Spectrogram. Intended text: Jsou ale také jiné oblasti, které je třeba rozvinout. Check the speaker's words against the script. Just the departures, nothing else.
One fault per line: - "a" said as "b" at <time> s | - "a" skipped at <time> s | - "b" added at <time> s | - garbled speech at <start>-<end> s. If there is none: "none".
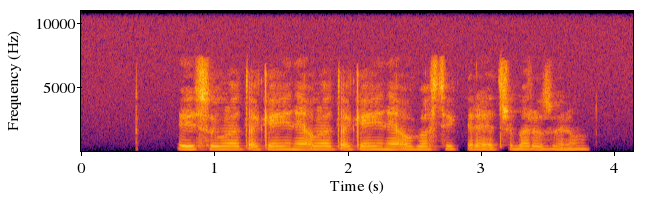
- "ale také jiné" added at 1.8 s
